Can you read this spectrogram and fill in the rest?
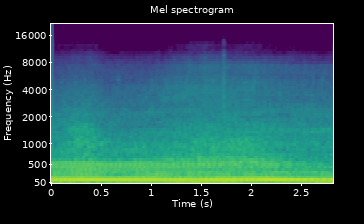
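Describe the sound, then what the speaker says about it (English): A car engine fitted with a custom Comp Cam and headers rumbles loudly and close, with a deep, lumpy, pulsing exhaust note during downshifts, heard alone for a few seconds. "Hear these downshifts."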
